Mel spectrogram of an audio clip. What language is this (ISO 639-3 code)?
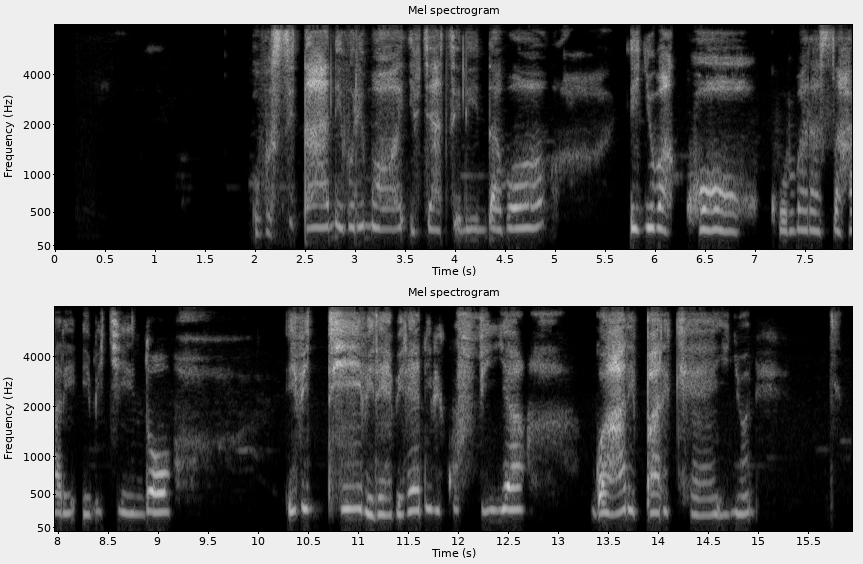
kin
